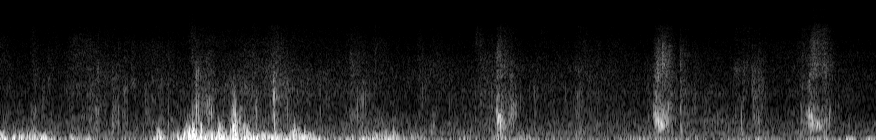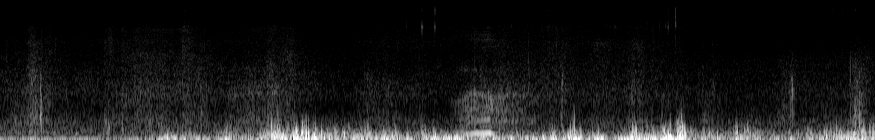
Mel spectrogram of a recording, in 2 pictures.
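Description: Footsteps in snow, roughly one step a second, over a low rumble of wind on the microphone that grows stronger in the second half.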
